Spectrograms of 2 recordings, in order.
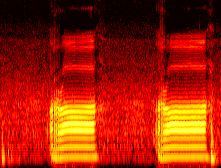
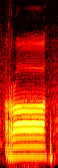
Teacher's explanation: زبان کے کنارے کی پش جب ثنایا، رباعی اور انیاب کے مسوڑوں سے لگے، اس سے را ادا ہوتا ہے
